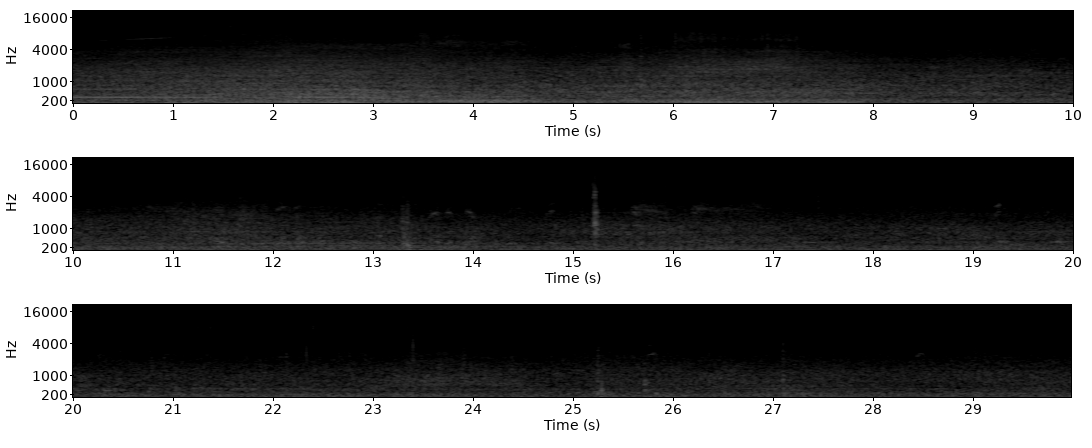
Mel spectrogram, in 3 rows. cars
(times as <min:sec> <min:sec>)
0:00.0 0:08.0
